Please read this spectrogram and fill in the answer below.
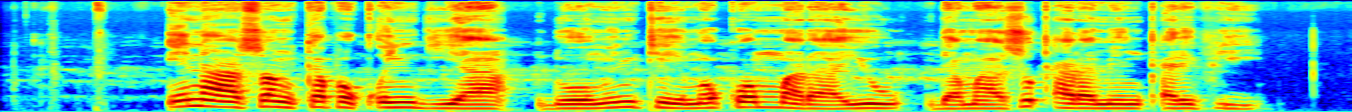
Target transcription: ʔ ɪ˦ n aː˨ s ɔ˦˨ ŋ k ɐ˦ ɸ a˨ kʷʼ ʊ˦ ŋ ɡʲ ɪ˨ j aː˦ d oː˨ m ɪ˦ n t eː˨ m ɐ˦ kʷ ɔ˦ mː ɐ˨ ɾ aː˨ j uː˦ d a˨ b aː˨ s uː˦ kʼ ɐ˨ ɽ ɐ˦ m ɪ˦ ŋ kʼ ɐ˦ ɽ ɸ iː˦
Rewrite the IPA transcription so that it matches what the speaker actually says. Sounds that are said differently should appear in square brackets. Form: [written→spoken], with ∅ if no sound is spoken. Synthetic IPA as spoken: ʔ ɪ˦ n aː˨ s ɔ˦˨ ŋ k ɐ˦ ɸ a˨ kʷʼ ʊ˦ ŋ ɡʲ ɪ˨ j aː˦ d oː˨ m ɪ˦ n t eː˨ m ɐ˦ kʷ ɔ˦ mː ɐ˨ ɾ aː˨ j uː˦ d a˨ [b→m] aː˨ s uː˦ kʼ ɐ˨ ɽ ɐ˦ m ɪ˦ ŋ kʼ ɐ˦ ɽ ɸ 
